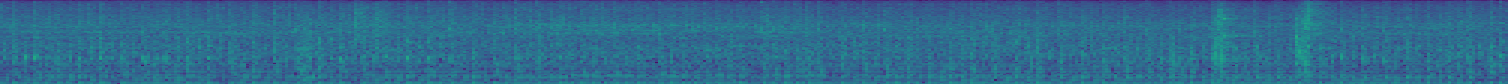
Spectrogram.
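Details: Unidentified, probably Chinese, four-wheeler: a small single running steady with an even low thump, about three beats a second, no misses or knocks. Sounds healthy.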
